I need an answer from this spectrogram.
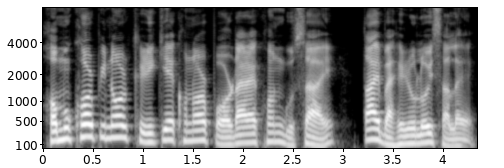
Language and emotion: Assamese, neutral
